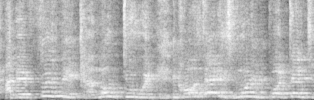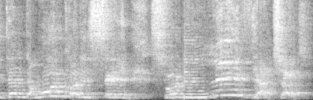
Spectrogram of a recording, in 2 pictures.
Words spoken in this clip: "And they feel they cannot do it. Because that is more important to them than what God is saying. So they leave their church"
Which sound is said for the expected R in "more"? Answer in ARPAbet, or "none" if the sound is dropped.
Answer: R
